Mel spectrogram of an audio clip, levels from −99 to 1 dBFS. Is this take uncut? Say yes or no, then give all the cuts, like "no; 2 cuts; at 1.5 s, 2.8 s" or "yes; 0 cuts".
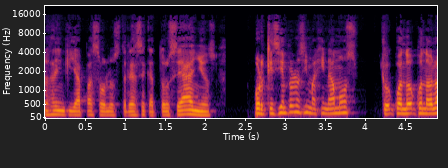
yes; 0 cuts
